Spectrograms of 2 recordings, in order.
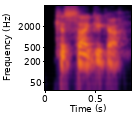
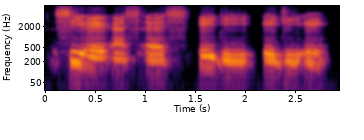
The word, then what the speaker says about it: Cassadaga: I'm going to do my best to pronounce this. Cassaga. Cassadaga.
